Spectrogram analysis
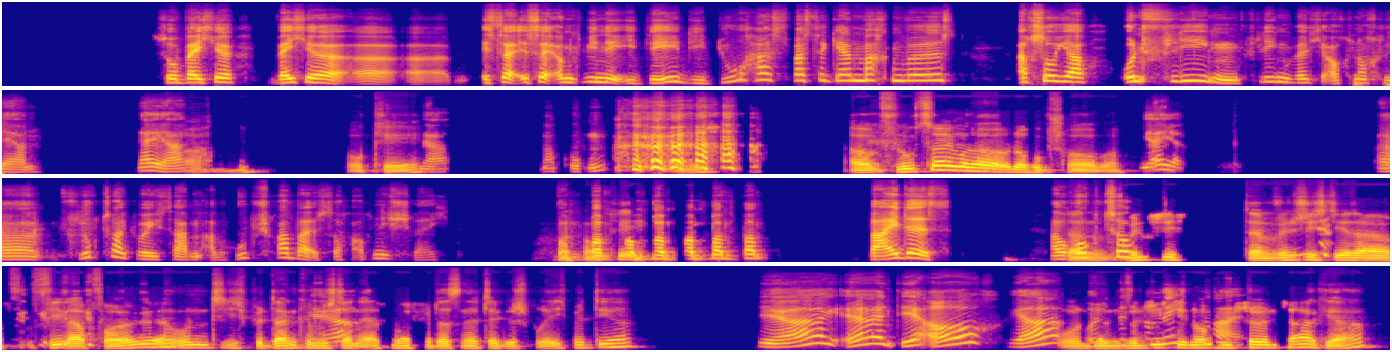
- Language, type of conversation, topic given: German, unstructured, Was bedeutet für dich ein gutes Leben?
- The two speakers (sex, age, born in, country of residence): female, 55-59, Germany, United States; male, 35-39, Germany, Germany
- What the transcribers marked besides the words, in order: other background noise; laugh; laughing while speaking: "Ah"; unintelligible speech; laugh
